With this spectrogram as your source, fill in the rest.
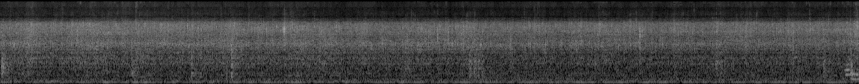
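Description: Fried paneer stir-fried in chilli sauce for chilli paneer, a steady loud close sizzle with faint stirring scrapes throughout and no talking.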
